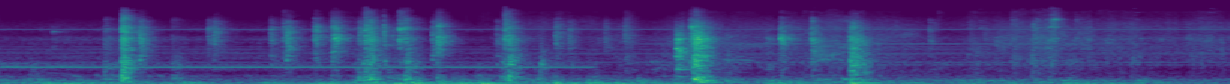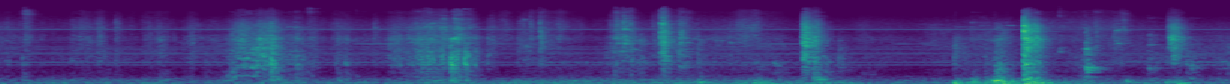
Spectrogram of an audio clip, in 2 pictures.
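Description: A train rumbles low and steady on its rails.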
